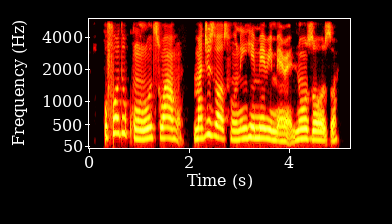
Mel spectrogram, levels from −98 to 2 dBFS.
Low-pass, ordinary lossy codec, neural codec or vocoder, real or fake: 5.4 kHz; none; none; real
